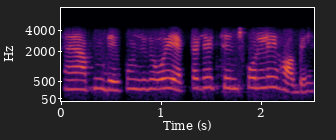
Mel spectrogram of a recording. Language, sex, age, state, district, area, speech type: Bengali, female, 18-30, West Bengal, Uttar Dinajpur, rural, conversation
